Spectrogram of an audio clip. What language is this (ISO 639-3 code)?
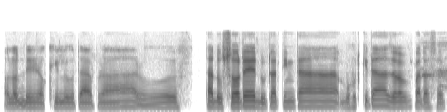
asm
